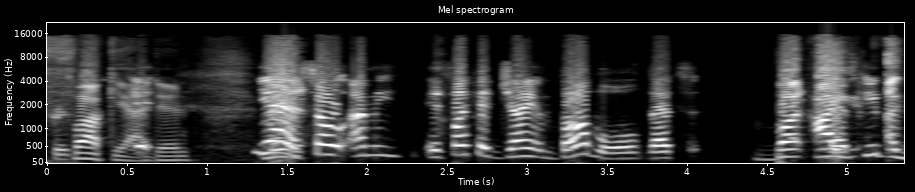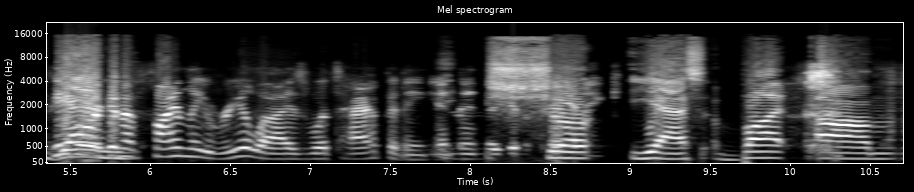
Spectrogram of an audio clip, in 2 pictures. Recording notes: call in show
